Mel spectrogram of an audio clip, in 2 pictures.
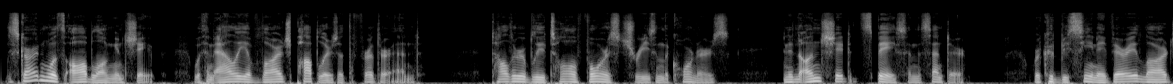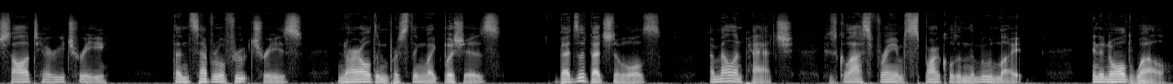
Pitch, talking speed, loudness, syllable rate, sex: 105 Hz, 165 wpm, -20 LUFS, 5.5 syllables/s, male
